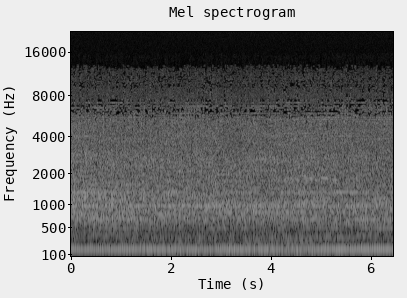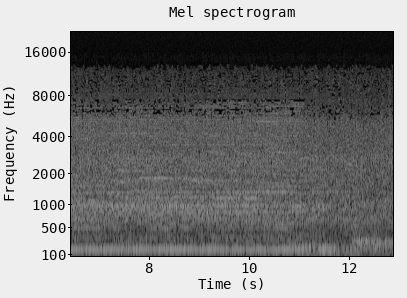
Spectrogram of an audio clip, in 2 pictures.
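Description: Arena goal horn sounding one long, steady low note over crowd noise, signalling a goal just scored; it cuts off just before the end.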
